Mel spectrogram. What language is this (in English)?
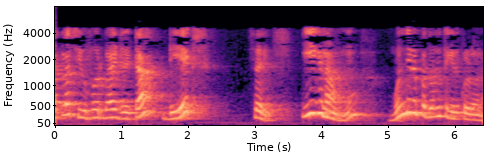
Kannada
